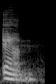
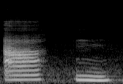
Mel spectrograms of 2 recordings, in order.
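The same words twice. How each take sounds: First: "An." said fast as one smooth word; blended quickly. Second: "A, n." as two separate sounds with a pause between; segmented sounds. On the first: Teacher blending the sounds quickly for children, one quick word. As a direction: run the A and n together into "An.". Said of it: "Now let's read it really fast". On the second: Teacher sounding out a word for children, sounds kept apart. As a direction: sound out "A" then "n" apart, slowly. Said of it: "One more time". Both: Shown as a demonstration.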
